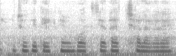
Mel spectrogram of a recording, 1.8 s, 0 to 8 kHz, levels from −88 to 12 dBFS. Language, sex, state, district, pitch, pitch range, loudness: Hindi, female, Bihar, Darbhanga, 195 Hz, 190-195 Hz, -34 LUFS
